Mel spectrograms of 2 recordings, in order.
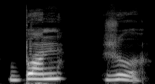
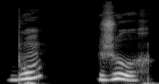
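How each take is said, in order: First: The N is pronounced as a full consonant. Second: The vowel is nasal with no N consonant. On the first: The speaker calls it wrong. "not bonjour" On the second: The speaker calls it right. "the N in bonjour is not pronounced like a consonant"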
